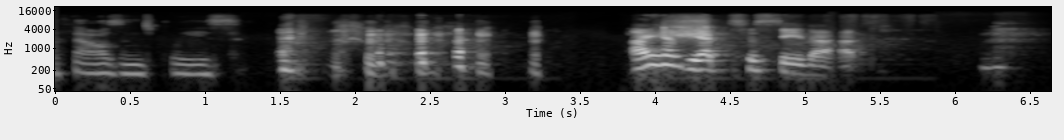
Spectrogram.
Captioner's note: laughter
